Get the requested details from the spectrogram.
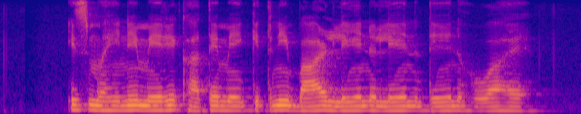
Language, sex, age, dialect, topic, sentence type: Hindi, male, 18-24, Garhwali, banking, question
